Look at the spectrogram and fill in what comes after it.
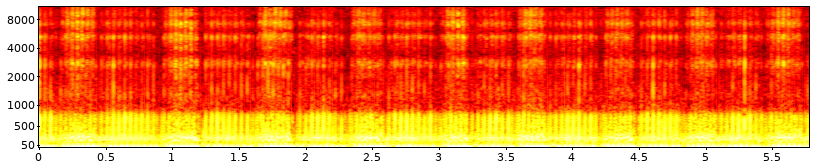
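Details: A domestic cat snores in a deep, droning rumble. Each breath adds a brief brighter pulse roughly twice a second, giving an even, lulling rhythm with nothing else audible.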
